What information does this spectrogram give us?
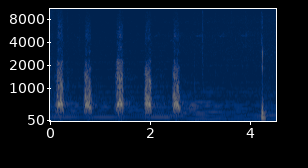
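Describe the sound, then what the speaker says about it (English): Mutt, a dog in the medieval role-playing game Kingdom Come: Deliverance 2, lets out five evenly spaced barks close by, then falls quiet before one last short bark. "I'm just gonna start barking at the locations we're already at to make you alert"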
